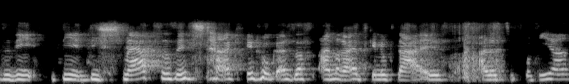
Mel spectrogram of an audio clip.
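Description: Her voice is fairly high in pitch and somewhat breathy, and the woman's intonation stays monotone and flat. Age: 20s. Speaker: rheumatism patient. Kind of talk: interview. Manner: hesitant, many fillers.

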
